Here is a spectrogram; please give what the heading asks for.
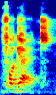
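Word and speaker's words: forget: में परफेक्ट बनना फॉरगेट ध्यान दीजिए इसमें आर को साइलेंट कंडीशन में बोला जाता है हल्का सा फॉरगेट फॉरगेट यानी भूलना फॉरगॉट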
